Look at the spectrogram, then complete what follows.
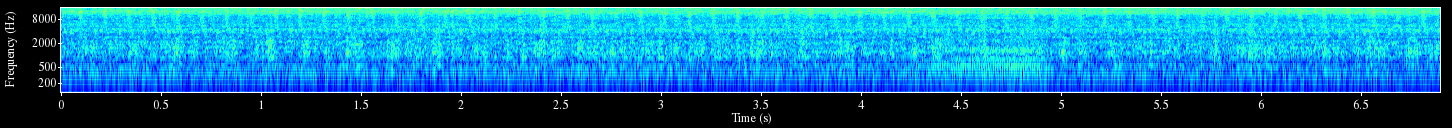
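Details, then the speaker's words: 1974 Honda Civic Mk1 running a rough, uneven misfiring idle with a rapid puffing chuff from an exhaust leak at the back, during spark plug and compression testing. "I've got an exhaust leak at the back as well. I can hear exhaust leak, it's chuffing away."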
